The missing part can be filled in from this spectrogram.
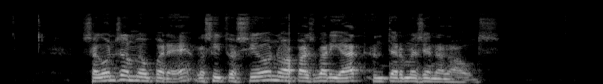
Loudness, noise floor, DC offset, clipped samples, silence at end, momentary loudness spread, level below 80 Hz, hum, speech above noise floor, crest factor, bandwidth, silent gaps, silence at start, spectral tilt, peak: -25 LUFS; -76 dBFS; under 0.1%; under 0.1%; 1.1 s; 11 LU; -66 dBFS; none; 52 dB; 16 dB; 11.5 kHz; none; 0.85 s; -6 dB/octave; -8 dBFS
